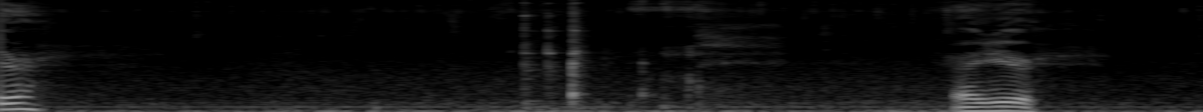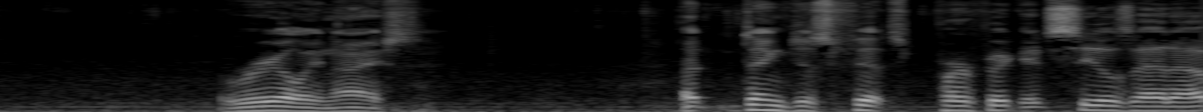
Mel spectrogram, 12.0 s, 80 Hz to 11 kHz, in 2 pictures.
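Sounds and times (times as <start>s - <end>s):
low background rumble: 0.0s - 11.6s.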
